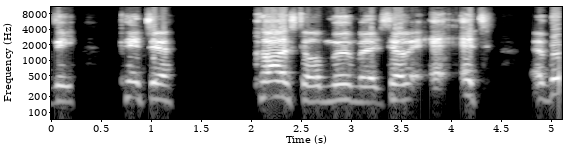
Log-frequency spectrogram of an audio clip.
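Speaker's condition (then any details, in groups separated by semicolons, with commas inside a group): Cerebral palsy; voice and way of talking affected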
